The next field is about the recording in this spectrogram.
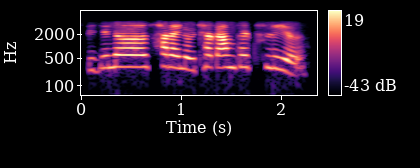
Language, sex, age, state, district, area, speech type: Bodo, female, 60+, Assam, Kokrajhar, urban, conversation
